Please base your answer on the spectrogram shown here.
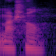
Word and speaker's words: Marchand: That is spelled Marchand, and it's pronounced Marchand. It's French. Marchand. It's not Marchand. Marchand. But I get that a lot, so I'm used to it.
